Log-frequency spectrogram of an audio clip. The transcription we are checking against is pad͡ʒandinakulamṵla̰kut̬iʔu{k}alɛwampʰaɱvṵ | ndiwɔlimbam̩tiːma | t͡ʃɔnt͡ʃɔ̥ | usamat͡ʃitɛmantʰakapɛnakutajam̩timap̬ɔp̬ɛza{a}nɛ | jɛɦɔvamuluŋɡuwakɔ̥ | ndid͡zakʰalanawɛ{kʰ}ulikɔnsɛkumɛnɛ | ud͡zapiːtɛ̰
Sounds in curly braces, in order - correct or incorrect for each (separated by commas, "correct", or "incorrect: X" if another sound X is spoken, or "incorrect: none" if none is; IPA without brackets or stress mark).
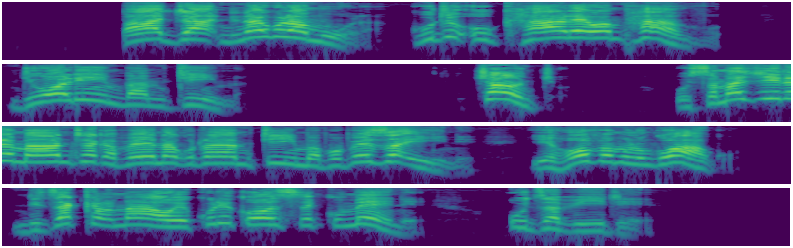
incorrect: kʰ, incorrect: i, incorrect: k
